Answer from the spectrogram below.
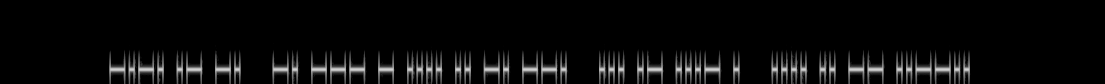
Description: Morse code, heard as a keyed tone, about 25 wpm, 700 Hz. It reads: CAN NOTHING SAVE HIM?
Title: Sentences from Top 1100 Words 25wpm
